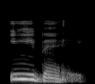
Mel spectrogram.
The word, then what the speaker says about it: eBay: first syllable is stressed maybe the next word is EBA a common website in the United States the first syllable is stressed eBay now we're going to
